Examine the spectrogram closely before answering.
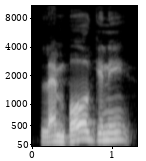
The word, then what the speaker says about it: Lamborghini: Lamborghini. Lamborghini is wrong. Lamborghini is right pronunciation.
